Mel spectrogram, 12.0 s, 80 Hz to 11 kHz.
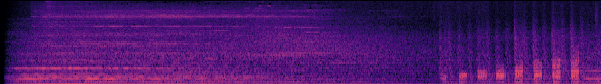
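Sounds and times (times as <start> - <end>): dark ambient music: 0.1 - 12.0.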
